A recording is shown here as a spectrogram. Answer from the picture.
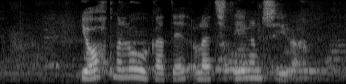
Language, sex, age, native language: Icelandic, female, 13, Icelandic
